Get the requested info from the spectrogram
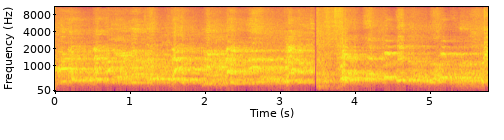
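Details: Dense chorus of barking from St. Bernards, English Mastiffs and French Mastiffs housed together at a large Indian kennel; many overlapping barks and higher yips, with a brief sharp break in the middle.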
